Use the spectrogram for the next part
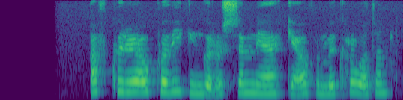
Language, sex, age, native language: Icelandic, female, 12, Icelandic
